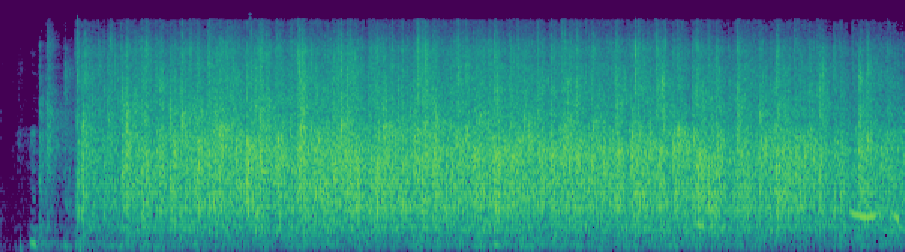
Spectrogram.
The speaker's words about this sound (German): Frau Doktorin Plasnik, das ist Ihr Applaus.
